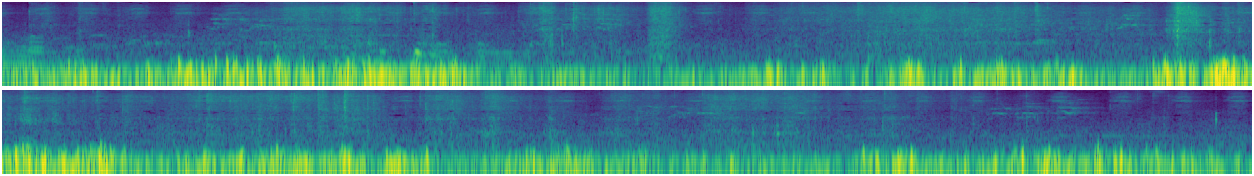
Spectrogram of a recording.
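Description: A garden hoe chopping and scraping into soft soil: a series of uneven strikes, the sharpest about six seconds in, over a low, uneven rumble.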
